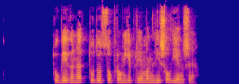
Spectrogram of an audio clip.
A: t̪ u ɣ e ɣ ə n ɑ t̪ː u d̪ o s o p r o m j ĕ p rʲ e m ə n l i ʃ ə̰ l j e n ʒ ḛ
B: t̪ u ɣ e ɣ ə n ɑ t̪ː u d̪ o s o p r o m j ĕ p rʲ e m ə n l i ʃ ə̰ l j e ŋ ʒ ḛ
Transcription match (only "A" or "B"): B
